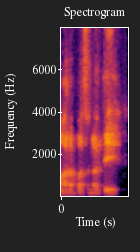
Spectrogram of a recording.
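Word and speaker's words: Arapacana: Arapatanadi, the mantra Om Arapatanadi. And then from did me watch Arapata Chubarisha. Did just Arapatana. Yeah. Without the D is the seed syllable, without the D, just Arapatana.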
